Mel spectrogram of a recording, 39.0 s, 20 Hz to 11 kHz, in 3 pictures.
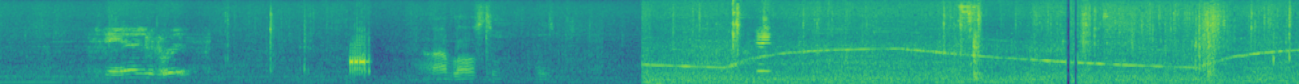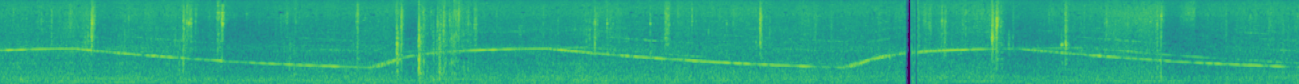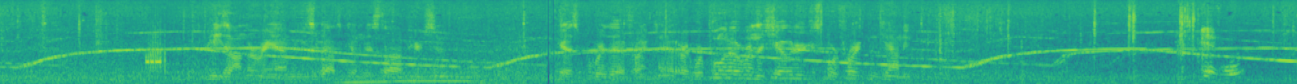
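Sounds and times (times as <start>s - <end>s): car road rumble: 0.0s - 38.9s
police siren wailing: 6.4s - 38.9s.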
